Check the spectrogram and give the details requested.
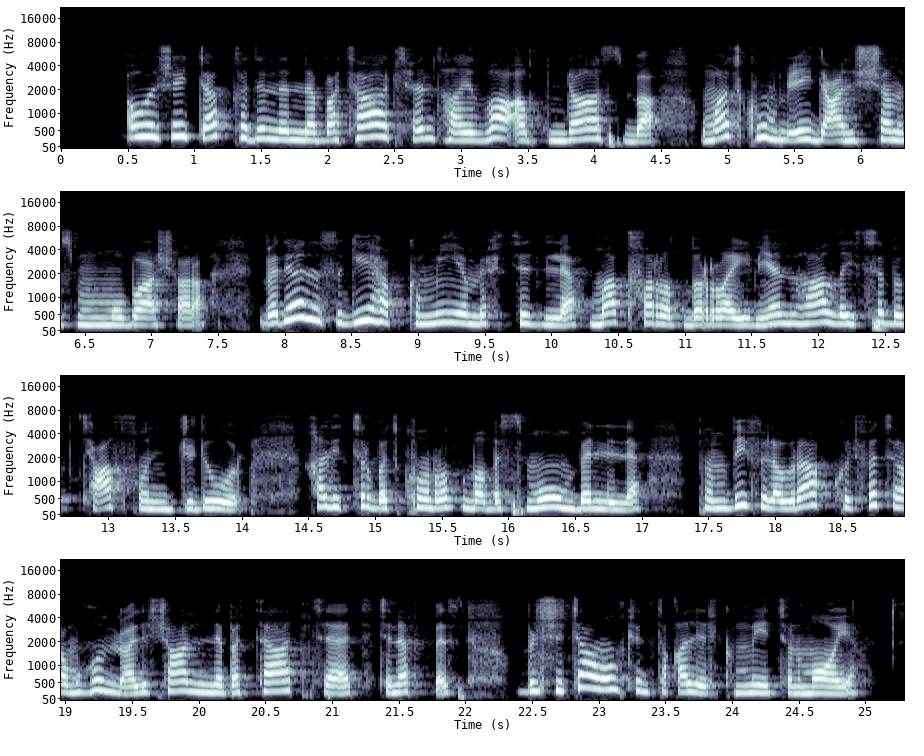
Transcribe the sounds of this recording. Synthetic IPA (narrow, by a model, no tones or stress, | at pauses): ʔawːalʃiːt̪ʔakːad̪ʔɪnːɪnːabaːt̪ʰaːt̪ʕɪnd̪haʔɪjðˤɑːʔamʊnaːsbawmat̪ḁkʰuːmbaʕiːd̪ʕanɪʃːamsmʊbaːʃɑɾˤɑ̰ | baʕd̪eːnsˤɨɡiːɦab̚kamːɪjːamʊħt̪ad̪lamat̪fɑrˤːɑt̪ˤbɪrˤːɑjlɪʔanːɦaːðajsababt̪ʰaʕafːʊnɪld͡ʒʊd̪uːɾ | xalːit̪ʊɾbat̪ḁkʰuːnɾˤɑðˤbɑbasːmuːmbalːɪlaθɑnðˤiːfɪlʔawɾˤɑːqkʊlfat̪ɾˤɑmʊɦɪmːʕalaʃaːnɪnːabat̪aːt̪t̪ːɪ̥t̪nafːaswbɪlʃɪt̪aːʔmʊmkɪnt̪aqalːilkʰamːɪjːalmoːja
